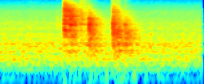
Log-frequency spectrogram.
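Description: A knife slicing lengthwise down the peel of a plantain, giving two short, crisp scraping strokes up close with no talking.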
